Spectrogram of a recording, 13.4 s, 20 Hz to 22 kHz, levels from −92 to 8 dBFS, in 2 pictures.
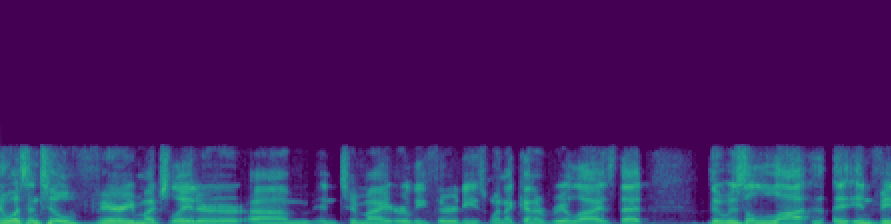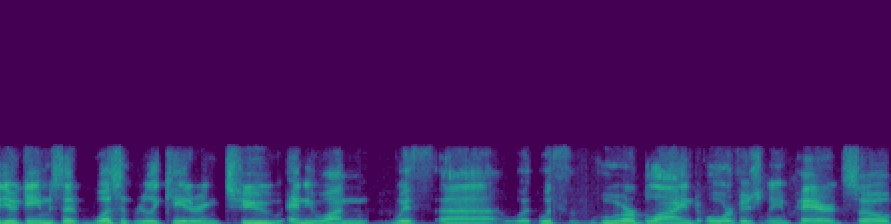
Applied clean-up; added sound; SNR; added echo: none; none; none; none.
